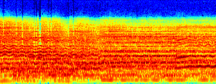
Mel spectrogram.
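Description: Orchestral closing film music with singing voices, held notes wavering with vibrato; a lower sustained note comes in about halfway through.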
